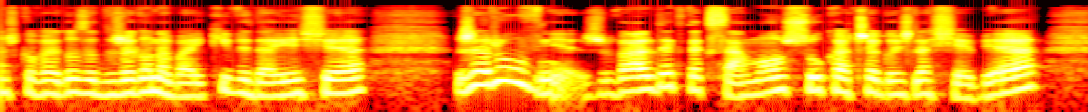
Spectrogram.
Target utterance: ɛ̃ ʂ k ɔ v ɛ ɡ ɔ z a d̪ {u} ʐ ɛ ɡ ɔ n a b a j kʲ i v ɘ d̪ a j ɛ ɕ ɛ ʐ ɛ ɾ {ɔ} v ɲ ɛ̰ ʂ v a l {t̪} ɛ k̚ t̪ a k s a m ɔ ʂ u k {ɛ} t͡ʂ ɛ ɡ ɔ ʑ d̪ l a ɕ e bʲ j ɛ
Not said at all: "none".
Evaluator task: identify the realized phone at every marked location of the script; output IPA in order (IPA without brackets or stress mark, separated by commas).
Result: u, u, d̪, a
